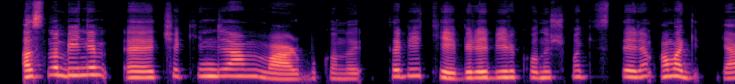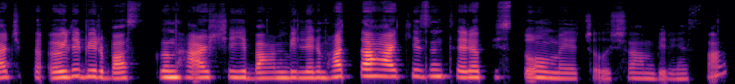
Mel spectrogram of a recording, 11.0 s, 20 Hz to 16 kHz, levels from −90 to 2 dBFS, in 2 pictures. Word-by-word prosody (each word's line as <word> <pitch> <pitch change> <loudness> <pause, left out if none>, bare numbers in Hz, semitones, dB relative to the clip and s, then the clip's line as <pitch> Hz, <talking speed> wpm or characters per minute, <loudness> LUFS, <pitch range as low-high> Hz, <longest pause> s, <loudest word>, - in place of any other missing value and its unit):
Aslında 270 +5 +5
benim, 315 0 +3
eee, 235 0 +4
çekincem 280 -1 0
var 180 -1 +3
bu 215 - -14
konuda. 190 -2 -9 0.2
Tabii 280 +2 -1
ki 220 -7 +2
bire 225 0 +5
bir 240 +1 +3
konuşmak 240 +2 -6
isterim. 260 +1 -1
Ama 275 +2 +5
ge 235 0 -4 0.2
gerçekten 225 +1 -5
öyle 240 +3 +1
bir 245 -4 -3
baskın 220 +3 0
"Her 235 - 0
şeyi 235 -2 -6
ben 220 +1 -3
bilirim." 225 0 -3
Hatta 265 +3 +3
herkesin 270 0 -1
terapisti 240 -1 -5
olmaya 210 -4 -5
çalışan 200 0 -16
bir - - -14
insan. 190 - -15
240 Hz, 165 wpm, -25 LUFS, 220-270 Hz, 0.2 s, Aslında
